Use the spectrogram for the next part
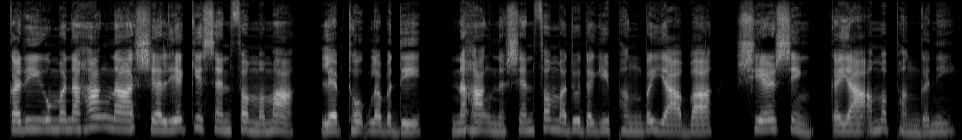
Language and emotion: Manipuri, neutral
